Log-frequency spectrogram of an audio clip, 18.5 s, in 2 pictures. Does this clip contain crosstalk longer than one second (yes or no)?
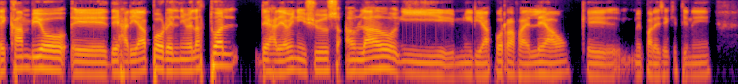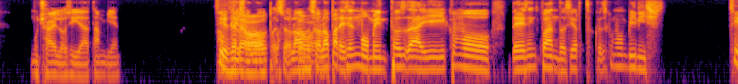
yes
